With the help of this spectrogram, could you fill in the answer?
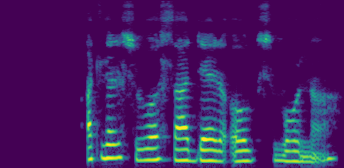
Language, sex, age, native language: Icelandic, female, 10, Icelandic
